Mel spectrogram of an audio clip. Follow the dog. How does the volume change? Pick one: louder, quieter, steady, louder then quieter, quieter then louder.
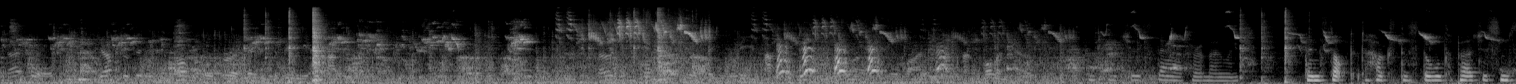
louder then quieter.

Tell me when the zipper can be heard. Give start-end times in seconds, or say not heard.
2.4-3.3, 5.8-6.8, 12.4-12.9.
